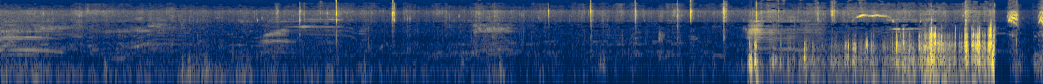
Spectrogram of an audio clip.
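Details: Goats in Odisha, India: after several seconds of quiet rustling and faint background sounds, a loud, wavering, harmonic bleat swells near the end and holds for about two seconds before cutting off.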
